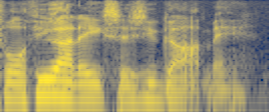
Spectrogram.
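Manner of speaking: mumbled under the breath. Retelling what an opponent said to himself: imitating a mumble under breath. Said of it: "he mumbles under his breath".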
